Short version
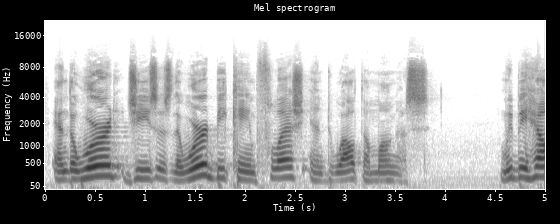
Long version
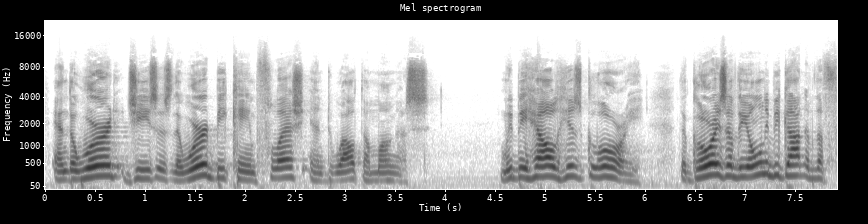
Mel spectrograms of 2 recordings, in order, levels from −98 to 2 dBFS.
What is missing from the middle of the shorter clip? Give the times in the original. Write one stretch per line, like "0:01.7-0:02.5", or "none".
none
